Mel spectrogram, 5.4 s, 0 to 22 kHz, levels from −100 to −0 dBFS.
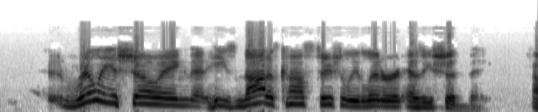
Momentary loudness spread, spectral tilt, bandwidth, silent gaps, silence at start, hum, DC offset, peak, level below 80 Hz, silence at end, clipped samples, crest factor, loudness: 9 LU; -6.5 dB/octave; 11 kHz; none; 0.5 s; none; under 0.1%; 0 dBFS; -50 dBFS; 0 s; 0.8%; 12 dB; -10 LUFS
